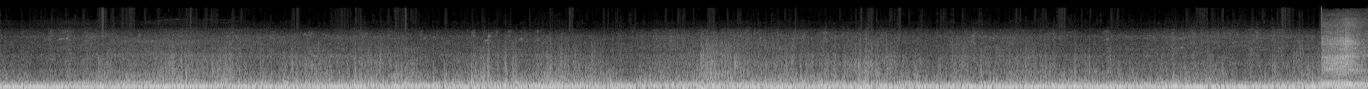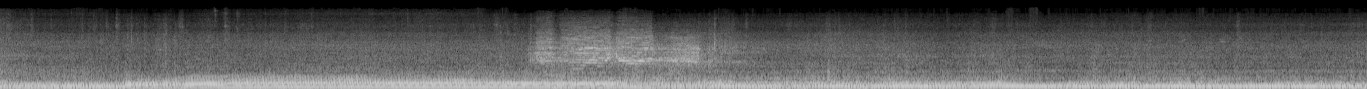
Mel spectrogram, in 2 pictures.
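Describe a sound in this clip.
An off-road vehicle's engine rumbles steadily at close range.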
